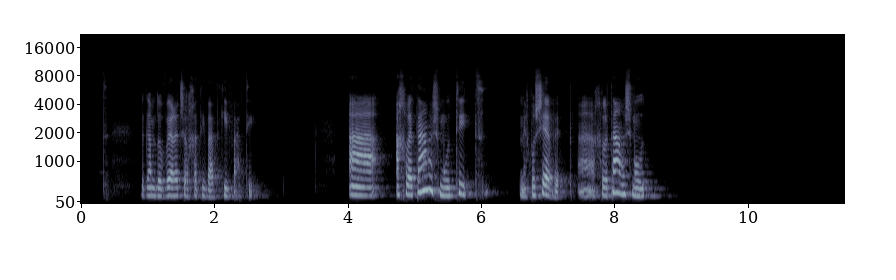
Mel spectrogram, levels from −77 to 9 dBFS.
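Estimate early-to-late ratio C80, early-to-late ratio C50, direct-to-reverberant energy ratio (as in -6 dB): 22.5 dB, 18.0 dB, 10.0 dB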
